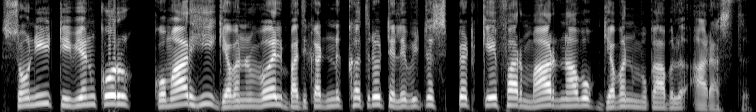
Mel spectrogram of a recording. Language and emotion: Kashmiri, neutral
